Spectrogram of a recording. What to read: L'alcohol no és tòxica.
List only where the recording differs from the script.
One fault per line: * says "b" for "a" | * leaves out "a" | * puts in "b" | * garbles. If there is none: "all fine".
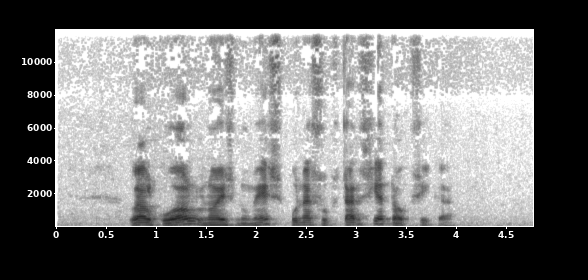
* puts in "només una substància"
